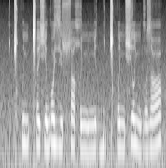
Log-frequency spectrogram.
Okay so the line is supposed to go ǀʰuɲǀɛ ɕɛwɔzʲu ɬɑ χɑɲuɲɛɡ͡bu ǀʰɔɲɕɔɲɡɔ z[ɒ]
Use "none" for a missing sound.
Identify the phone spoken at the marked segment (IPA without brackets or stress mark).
ɑ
